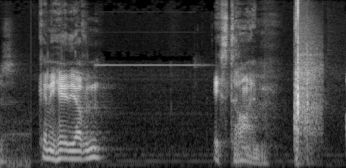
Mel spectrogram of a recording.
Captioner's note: oven beeping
